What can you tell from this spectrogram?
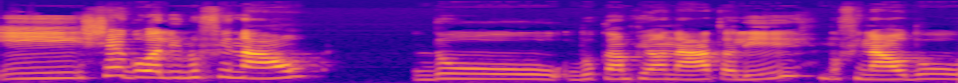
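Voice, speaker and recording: Lively intonation in a woman's high voice. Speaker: podcast host. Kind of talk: personal monologue.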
